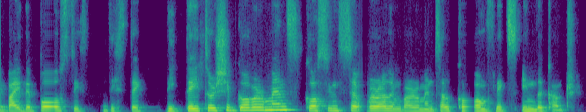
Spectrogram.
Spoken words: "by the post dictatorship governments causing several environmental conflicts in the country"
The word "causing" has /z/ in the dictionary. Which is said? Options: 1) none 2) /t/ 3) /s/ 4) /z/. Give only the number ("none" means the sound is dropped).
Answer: 3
